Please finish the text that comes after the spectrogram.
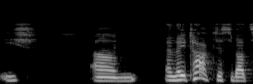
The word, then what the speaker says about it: Illyes: It's Illyes, but it's pronounced Ish.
